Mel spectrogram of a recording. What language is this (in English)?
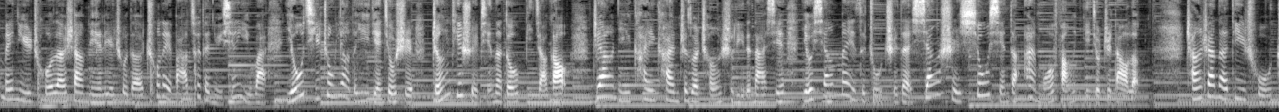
Chinese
